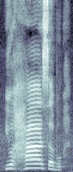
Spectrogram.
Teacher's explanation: ஹால் அலிஃப் மதா இருக்குது, 2 ஹரக்கத்தளவு நீட்டம் கொடுத்து ஓதுங்க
